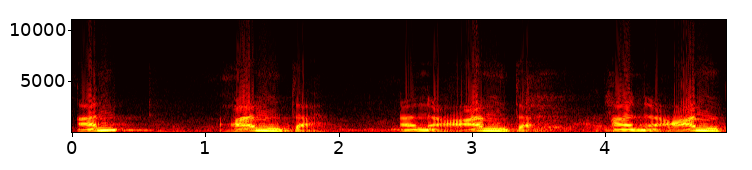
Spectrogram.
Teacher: اچھا سارا زور انت پہ لگائیں, ان پہ نہیں.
